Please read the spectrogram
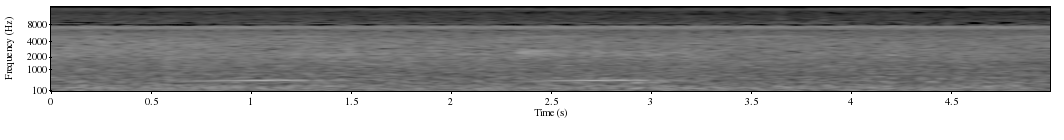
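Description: Steady outdoor hiss with a short, low, slightly rising note heard twice, about two seconds apart.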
